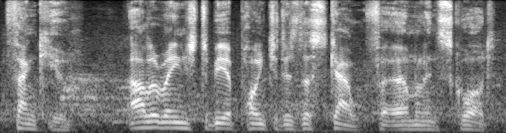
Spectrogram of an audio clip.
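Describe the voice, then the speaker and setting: An actor playing a remorseful, dutiful sergeant in a video game, speaking earnestly and soberly. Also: male voice, fairly low pitch, moderate pace, noisy background, lightly acted. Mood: sober, alert. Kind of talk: scripted video game acting.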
